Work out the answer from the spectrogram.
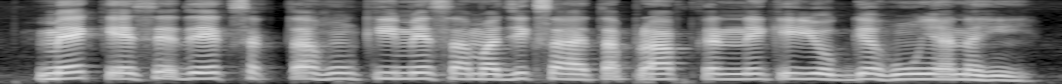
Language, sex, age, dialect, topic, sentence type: Hindi, female, 18-24, Marwari Dhudhari, banking, question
